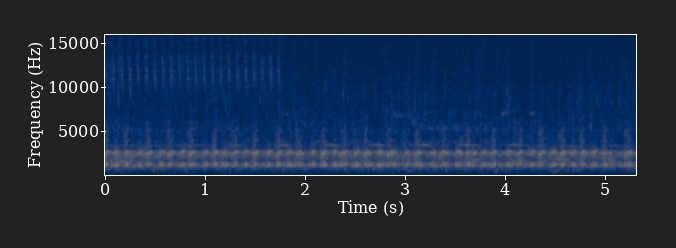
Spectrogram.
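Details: A riverside frog chorus in full swing: countless rapid croaks merge into a throbbing, rhythmic rattle that pulses several times a second, with a high, fast ticking over the first two seconds.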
